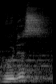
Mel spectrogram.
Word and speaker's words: Judas: that wasn't what yes how do you say it in Spanish Judas Judas MH but how is he say the same thing hudas uhhuh hudas hudas cool all right um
